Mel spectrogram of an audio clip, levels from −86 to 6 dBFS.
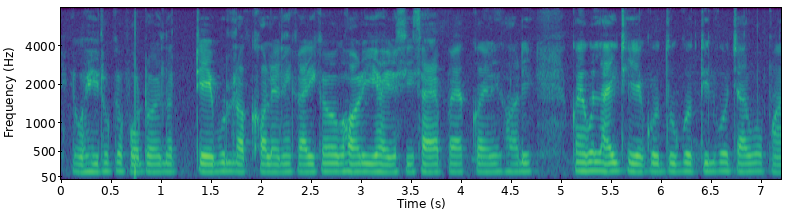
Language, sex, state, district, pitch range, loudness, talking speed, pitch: Bajjika, female, Bihar, Vaishali, 135-145 Hz, -21 LUFS, 225 wpm, 140 Hz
